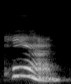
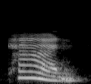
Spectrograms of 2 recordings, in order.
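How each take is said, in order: First: The vowel is a nasal glued 'an' sound. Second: The vowel is a plain short a sound. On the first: The speaker calls it right. "It has our glute sound and" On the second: The speaker calls it wrong. "that doesn't sound like the word can"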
